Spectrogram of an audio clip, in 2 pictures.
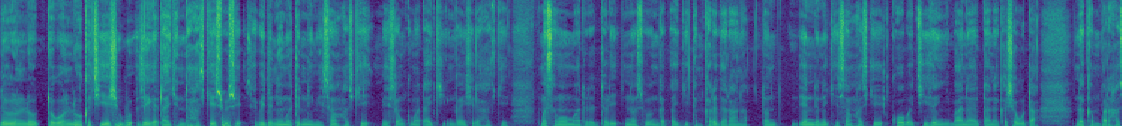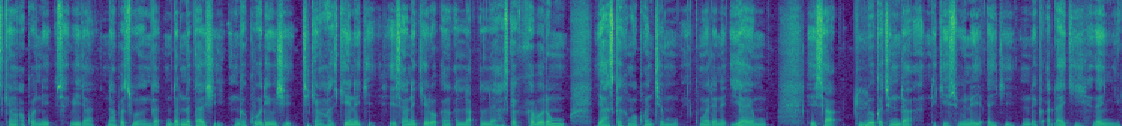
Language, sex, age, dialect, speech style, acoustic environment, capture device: Hausa, female, 25-34, Nigeria - Kano, happy; excited, silence, mobile / Linux / Chrome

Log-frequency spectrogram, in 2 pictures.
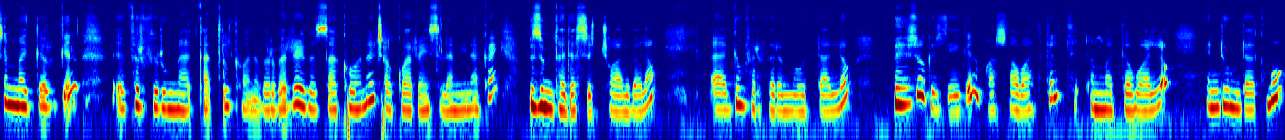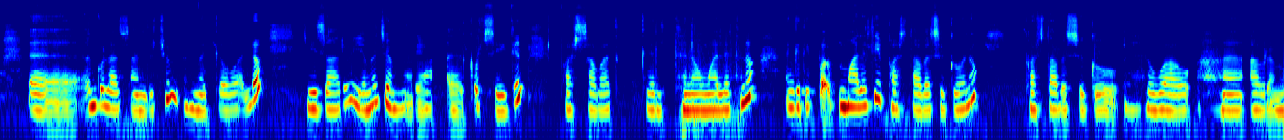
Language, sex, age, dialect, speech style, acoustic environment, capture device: Amharic, female, 25-34, Ethiopia - Addis Ababa, stressed; focused; happy; relaxed, people talking, mobile / Linux / Chrome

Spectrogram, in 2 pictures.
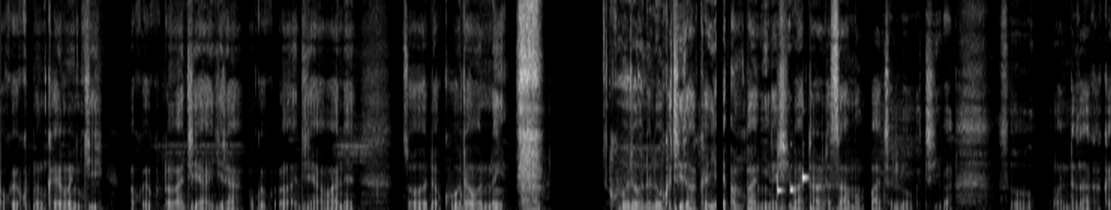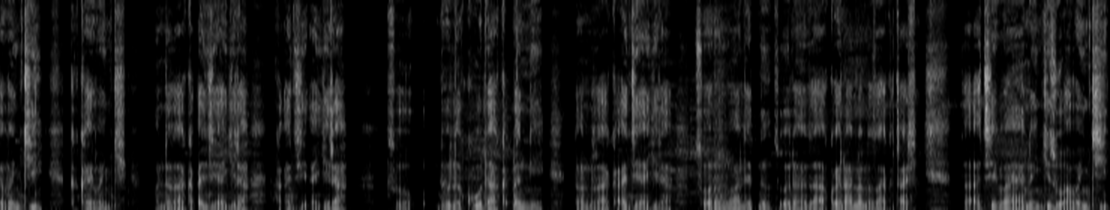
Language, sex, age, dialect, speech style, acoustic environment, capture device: Hausa, male, 25-34, Nigeria - Kano, happy; excited, people talking; construction, mobile / Linux / Chrome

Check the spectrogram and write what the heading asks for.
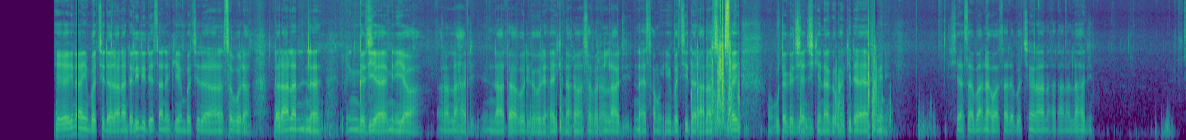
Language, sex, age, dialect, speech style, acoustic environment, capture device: Hausa, male, 25-34, Nigeria - Nigerian Standard, happy, silence; nature, mobile / Linux / Chrome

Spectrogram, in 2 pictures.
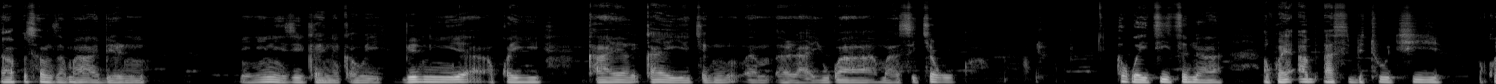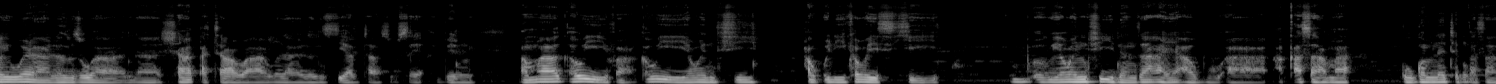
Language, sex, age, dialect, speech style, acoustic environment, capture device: Hausa, male, 25-34, Nigeria - Kano, relaxed, silence; nature, mobile / Linux / Chrome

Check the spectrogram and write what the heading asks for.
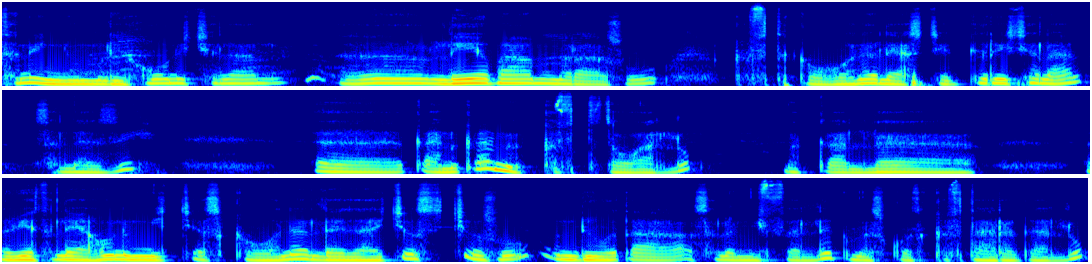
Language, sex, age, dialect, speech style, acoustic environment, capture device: Amharic, male, 25-34, Ethiopia - Addis Ababa, focused, silence, mobile / Linux / Chrome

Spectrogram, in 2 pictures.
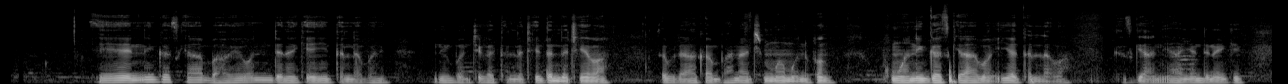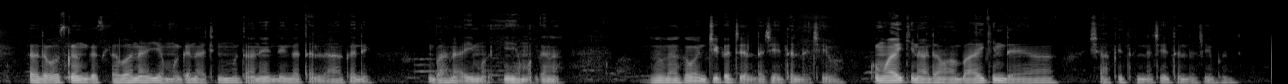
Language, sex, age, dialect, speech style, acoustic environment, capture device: Hausa, male, 25-34, Nigeria - Ibadan, happy, appliances, mobile / Linux / Chrome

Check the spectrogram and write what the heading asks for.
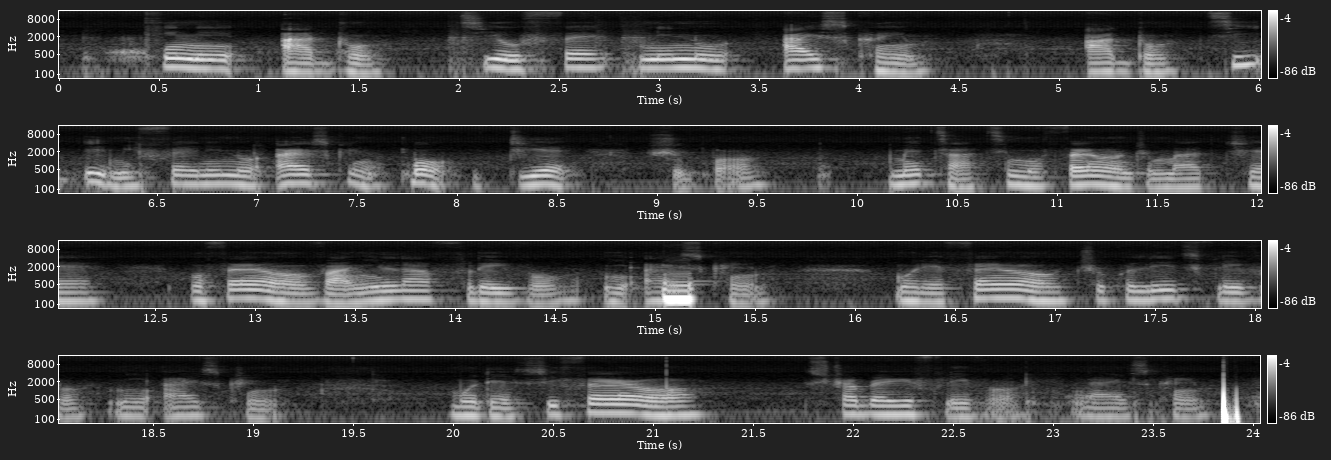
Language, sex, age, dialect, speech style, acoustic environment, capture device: Yoruba, male, 25-34, Nigeria - Lagos Yoruba, relaxed, nature, mobile / macOS / Safari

